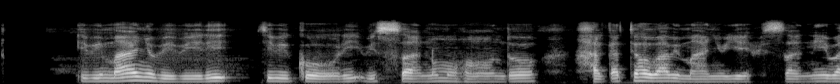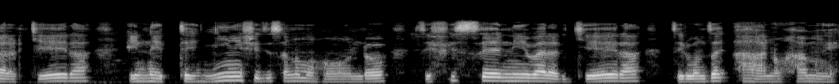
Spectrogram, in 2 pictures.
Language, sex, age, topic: Rundi, male, 25-35, agriculture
